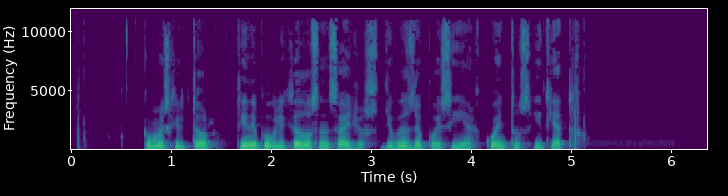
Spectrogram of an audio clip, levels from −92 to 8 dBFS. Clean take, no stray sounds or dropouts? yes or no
yes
